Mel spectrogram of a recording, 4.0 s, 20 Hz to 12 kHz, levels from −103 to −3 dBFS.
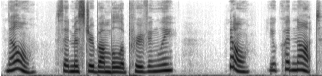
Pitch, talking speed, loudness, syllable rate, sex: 250 Hz, 135 wpm, -16 LUFS, 4.6 syllables/s, female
